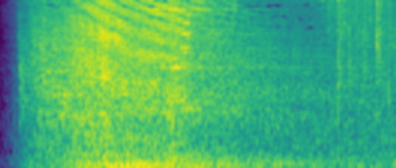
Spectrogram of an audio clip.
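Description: A burst of flame whooshes.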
